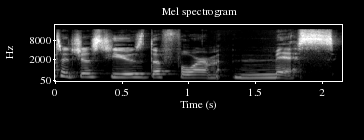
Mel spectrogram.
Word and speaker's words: Ms.: So they want to just use the form Miss. It sounds the same as MISS, but it's spelled MS, Miss Vanessa.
